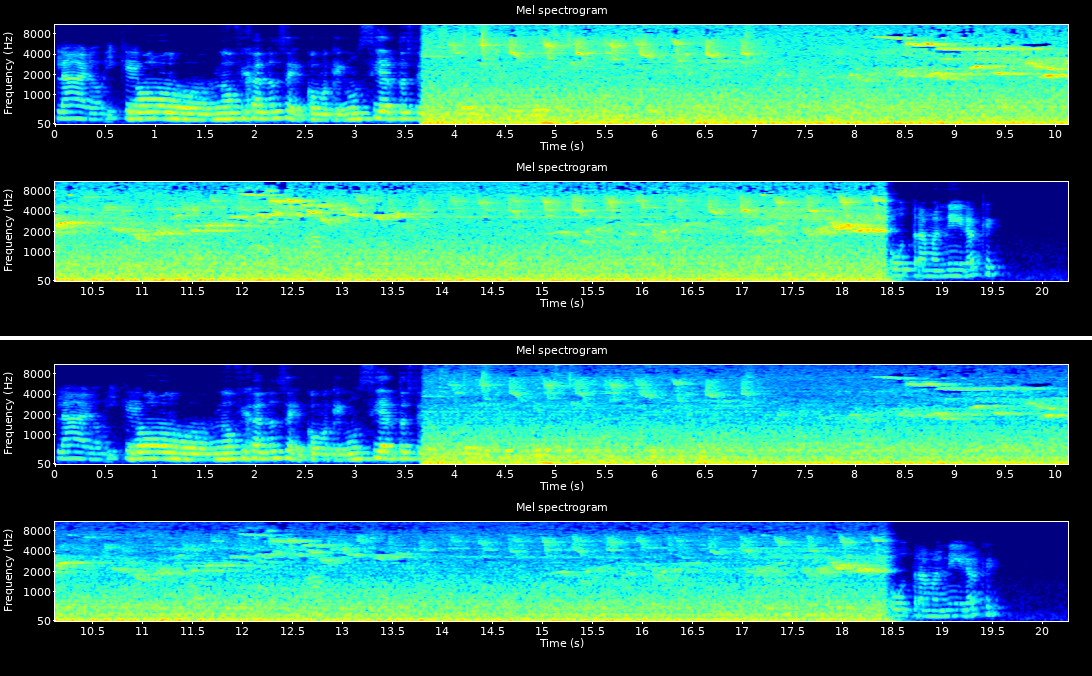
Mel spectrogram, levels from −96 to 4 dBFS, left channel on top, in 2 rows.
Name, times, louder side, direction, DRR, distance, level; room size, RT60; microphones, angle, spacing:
voice 1, 0.0-0.9 8.6-14.7 15.0-19.5, left 2 dB, 85° left, 2.2 m, -47 dB
voice 2, 0.7-6.7, equal, 10° left, 5.3 m, -37 dB
sound 1, 3.7-18.5, left 4 dB, 60° left, 0.7 m, -28 dB
7.3 x 7.1 x 4.9 m
head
